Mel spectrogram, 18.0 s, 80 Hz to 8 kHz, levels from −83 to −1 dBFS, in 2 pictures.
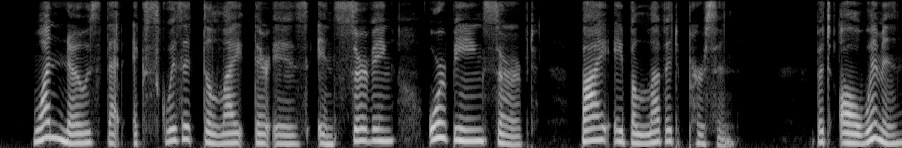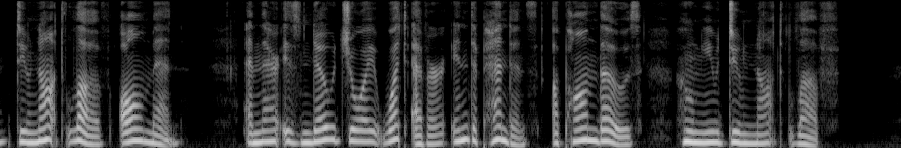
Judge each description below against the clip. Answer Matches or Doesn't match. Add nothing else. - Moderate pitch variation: Matches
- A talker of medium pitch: Doesn't match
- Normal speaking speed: Doesn't match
